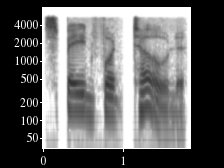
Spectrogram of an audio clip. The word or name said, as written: spadefoot toad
